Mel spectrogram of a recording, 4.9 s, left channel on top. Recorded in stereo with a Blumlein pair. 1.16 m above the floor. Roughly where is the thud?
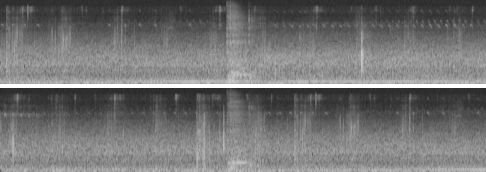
Left.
